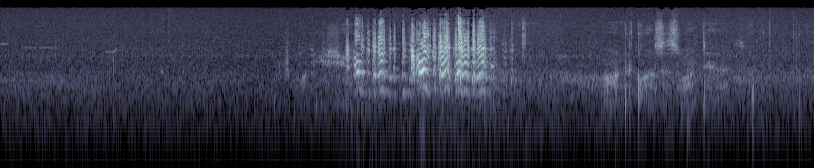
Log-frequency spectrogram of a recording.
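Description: A Merriam's wild turkey gobbler gives one loud, rapid gobble about three seconds in, lasting about two seconds.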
